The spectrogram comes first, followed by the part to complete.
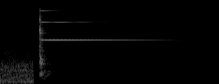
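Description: A single bell-like ding: one sharp strike with a clear high ringing tone that fades out within about a second.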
